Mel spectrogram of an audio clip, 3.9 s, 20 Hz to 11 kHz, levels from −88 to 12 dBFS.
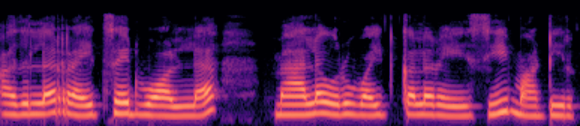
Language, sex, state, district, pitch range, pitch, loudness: Tamil, female, Tamil Nadu, Nilgiris, 225-255 Hz, 235 Hz, -13 LUFS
